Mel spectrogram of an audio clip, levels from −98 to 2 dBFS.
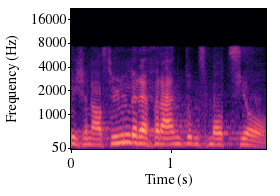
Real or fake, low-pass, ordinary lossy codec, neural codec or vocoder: fake; 7.2 kHz; none; codec, 16 kHz, 6 kbps, DAC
